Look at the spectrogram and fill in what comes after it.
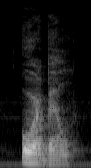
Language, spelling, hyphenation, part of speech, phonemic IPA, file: Dutch, oorbel, oor‧bel, noun, /ˈoːrˌbɛl/, Nl-oorbel.ogg
- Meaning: earring (piece of pierced ear jewelry of any type)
